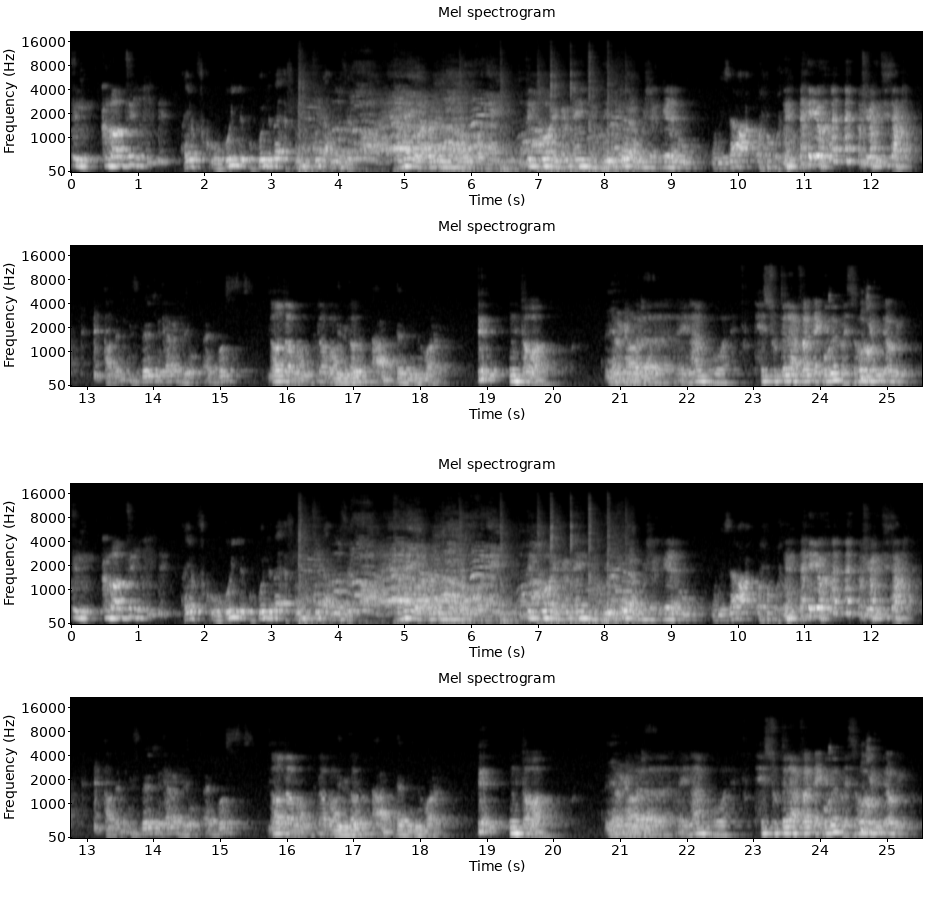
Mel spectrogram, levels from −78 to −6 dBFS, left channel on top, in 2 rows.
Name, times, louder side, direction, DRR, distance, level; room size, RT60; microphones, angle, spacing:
voice 1, 0.0-1.4 4.9-6.0 6.8-9.2 10.7-12.6 13.1-13.2 15.7-17.1 18.9-19.9 20.9-22.6 23.0-25.2, left 1 dB, 55° left, -4 dB, 2.8 m, -24 dB
voice 2, 1.6-4.2 5.5-6.4 6.7-6.9 8.0-8.5 8.8-9.3 9.6-10.9 12.3-12.5 13.3-15.1 15.7-18.3 20.8-21.6 24.0-24.2 24.6-24.8, equal, 15° left, -3 dB, 1.6 m, -26 dB
sound 1, 3.4-8.5, equal, 15° right, 1.3 m, -28 dB
13.0 x 5.6 x 2.2 m, 0.95 s
head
